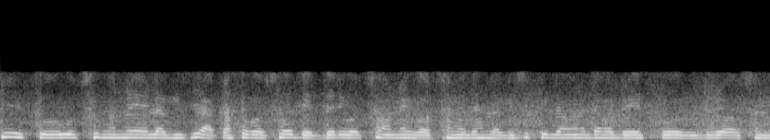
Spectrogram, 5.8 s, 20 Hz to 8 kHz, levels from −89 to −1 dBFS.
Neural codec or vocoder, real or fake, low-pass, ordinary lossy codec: none; real; 7.2 kHz; AAC, 16 kbps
